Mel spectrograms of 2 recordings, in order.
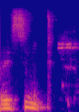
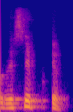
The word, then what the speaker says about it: receipt: ये होता है, इसका सही उच्चारण होता है रिसीट, यानी कि रसीद जिसे कहते हैं, इसका सही उच्चारण होता है रिसीट। पर जैसे लिखा आप वैसे ही याद कर लो, रिसिप्ट, RECEIPT।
